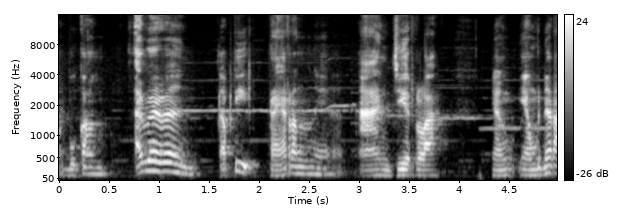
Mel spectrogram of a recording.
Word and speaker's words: Frieren: bayangkan gu ke mana Kasihan veren ya kan bacanya gimana Fen veren Fen gua kadang di diprotes itu bang itu bacanya bukanen tapi veren ya anjirlah Yang yang benar apa sih Fen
